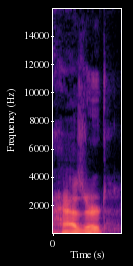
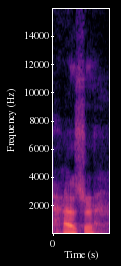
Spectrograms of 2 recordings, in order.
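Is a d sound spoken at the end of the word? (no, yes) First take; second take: yes; no. First: The word ends with a d sound. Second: The word ends without a d sound. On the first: The speaker calls it wrong. "not hazard" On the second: The speaker calls it right. "because it doesn't have a D in it"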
